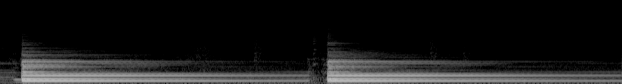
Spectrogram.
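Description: Low E string of a classical guitar plucked twice, each note ringing out clear and sustained, then slowly fading before the second pluck.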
